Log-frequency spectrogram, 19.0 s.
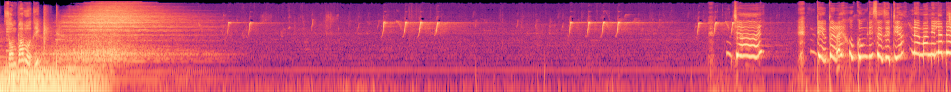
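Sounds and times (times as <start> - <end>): bird chirping: 4.0 - 15.2.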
